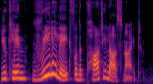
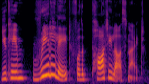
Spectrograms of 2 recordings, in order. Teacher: if you noticed I stressed on the words party and really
